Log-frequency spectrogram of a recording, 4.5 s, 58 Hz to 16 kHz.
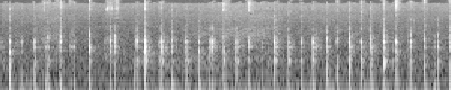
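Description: A whole fresh pineapple with its crown, solid with a scaly rind, is held horizontally and tapped on the rind with the fingertips. About thirty quick, dull taps come in an uneven run, each a short hollow knock centered in the mid range near 660 Hz, with plenty of low thump. Each tap dies away almost at once.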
